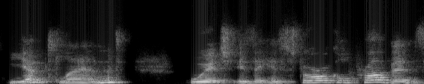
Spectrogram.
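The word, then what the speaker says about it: Jämtland: So they collected this particular specimen in August of 1912 and it is pronounced Yentland which is a historical province of Sweden which you can see right here.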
